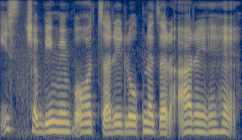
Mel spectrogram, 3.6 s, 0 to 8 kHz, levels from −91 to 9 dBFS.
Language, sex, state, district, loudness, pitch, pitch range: Hindi, female, Assam, Kamrup Metropolitan, -16 LUFS, 185 Hz, 175-190 Hz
